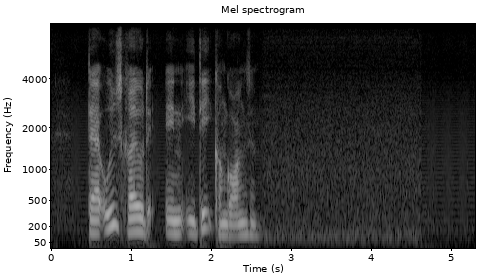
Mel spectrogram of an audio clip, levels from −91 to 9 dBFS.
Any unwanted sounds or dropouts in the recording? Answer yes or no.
no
